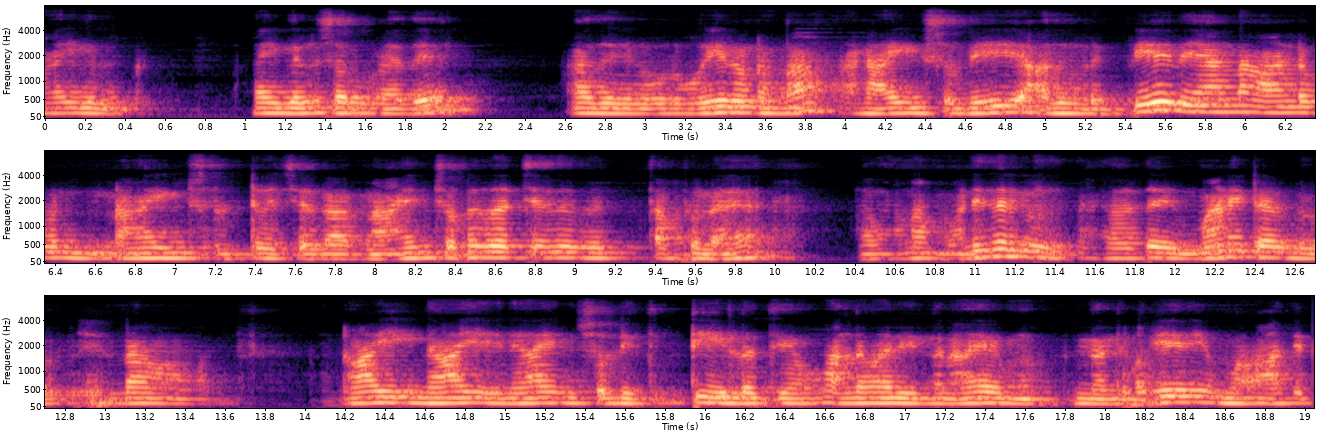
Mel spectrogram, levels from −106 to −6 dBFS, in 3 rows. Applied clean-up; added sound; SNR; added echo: neural mask model DeepFilterNet 3.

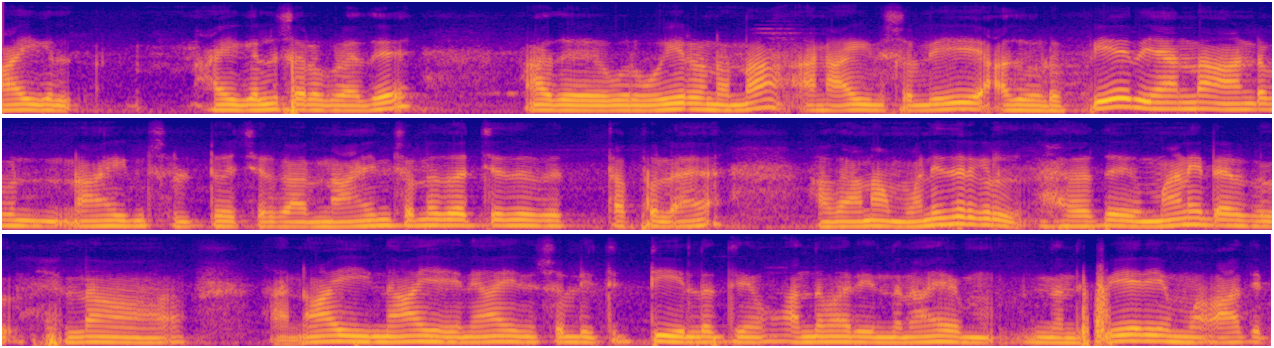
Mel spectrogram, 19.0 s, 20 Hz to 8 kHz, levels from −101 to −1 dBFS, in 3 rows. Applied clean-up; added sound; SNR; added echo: none; none; none; none.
